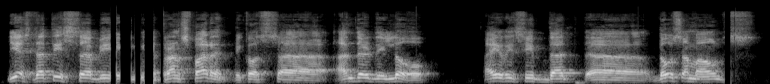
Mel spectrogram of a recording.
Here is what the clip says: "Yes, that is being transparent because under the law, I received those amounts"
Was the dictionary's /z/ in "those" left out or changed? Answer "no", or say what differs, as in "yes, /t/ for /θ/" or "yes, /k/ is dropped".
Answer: yes, /s/ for /z/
